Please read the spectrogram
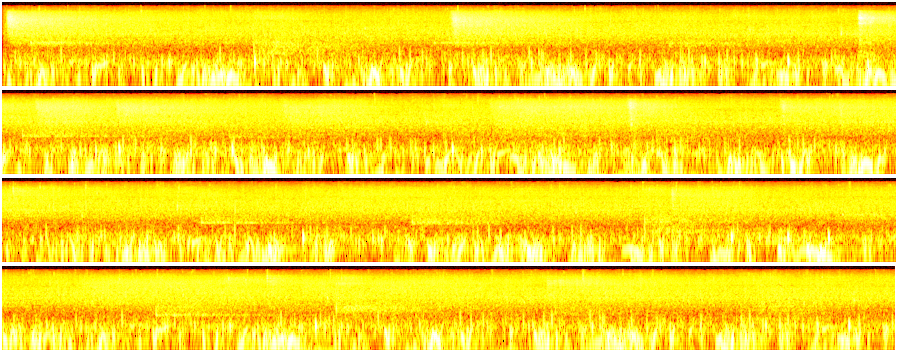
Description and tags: Note: audio quality is always better when downloaded.
The atmosphere of a cave with hot and not so hot springs. The sound is looped back. This atmosphere is mixed from six separate samples. These are dry sounds of drops, two close sounds of a stream, two artificial textures imitating the sounds of bubbles (in the near and far plans) and the sounds of water evaporation on the column of a gas stove. Created with EQ, filters, panning, and convolutional reverbs. Enjoy it. If it does not bother you, share links to your work where this sound was used.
